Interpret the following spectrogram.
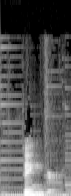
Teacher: but it is actually a single sound we know this because there are words where we actually do produce a sequence of nut and gah such as finger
